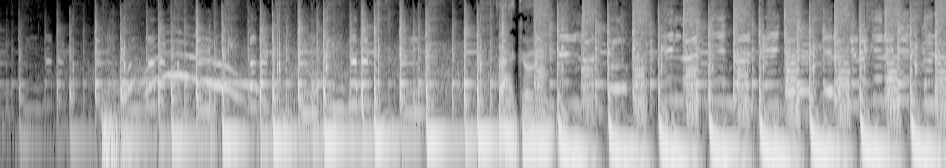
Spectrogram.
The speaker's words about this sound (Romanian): Ei, și de acolo uh, uh, a început el să facă o un mix din asta, astfel încât a transformat uh, piesa asta într-o piesă de club. Uh-huh. Uh, care sună așa,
